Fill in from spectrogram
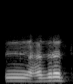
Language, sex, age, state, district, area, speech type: Kashmiri, male, 45-60, Jammu and Kashmir, Shopian, urban, conversation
